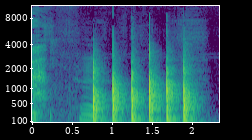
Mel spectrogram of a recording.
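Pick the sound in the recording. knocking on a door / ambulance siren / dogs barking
knocking on a door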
